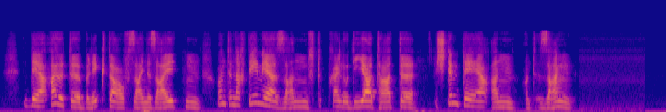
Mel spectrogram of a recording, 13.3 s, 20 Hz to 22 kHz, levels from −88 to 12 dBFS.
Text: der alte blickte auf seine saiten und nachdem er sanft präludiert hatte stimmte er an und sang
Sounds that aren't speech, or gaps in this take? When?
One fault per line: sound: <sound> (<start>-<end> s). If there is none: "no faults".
no faults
